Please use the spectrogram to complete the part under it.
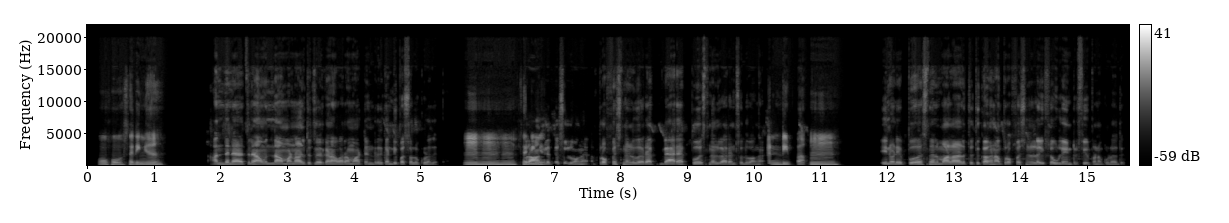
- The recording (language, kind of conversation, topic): Tamil, podcast, நீங்கள் மன அழுத்தத்தில் இருக்கும் போது, மற்றவர் பேச விரும்பினால் என்ன செய்வீர்கள்?
- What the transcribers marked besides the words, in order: bird; other noise; in English: "ப்ரொஃபஷ்னல்"; in English: "பர்சனல்"; drawn out: "ம்"; in English: "பெர்சனல்"; in English: "ப்ரொஃபஷ்னல் லைஃப்ல"; in English: "இன்டர்ஃபியர்"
